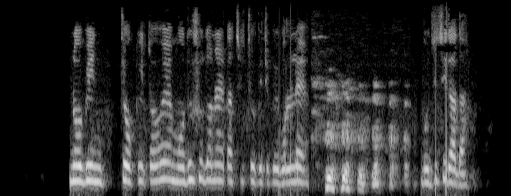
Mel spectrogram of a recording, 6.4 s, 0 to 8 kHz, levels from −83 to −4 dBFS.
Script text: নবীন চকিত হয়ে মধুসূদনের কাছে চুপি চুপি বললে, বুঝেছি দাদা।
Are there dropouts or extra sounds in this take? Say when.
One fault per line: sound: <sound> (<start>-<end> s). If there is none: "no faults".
sound: laugh (3.9-5.2 s)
